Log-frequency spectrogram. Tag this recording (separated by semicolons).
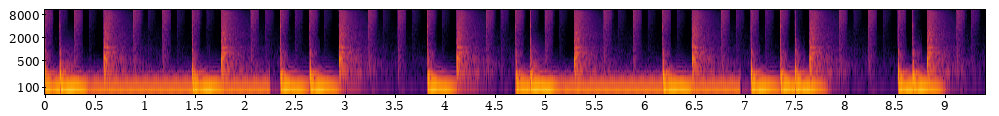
102; bass; beat; bpm; break; breakbeat; club; dance; drum; hard; hip; hit; hop; old; punch; sample; sequence; skool; thump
